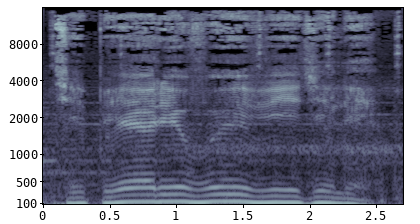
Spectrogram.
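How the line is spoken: Hoarse mutter. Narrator (Russian): хрипло пробормотал он

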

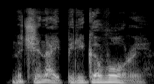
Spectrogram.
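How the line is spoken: Frightened whisper. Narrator (Russian): зашептал он, прячась за мою спину

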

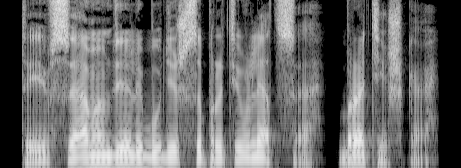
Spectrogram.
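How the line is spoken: Growled. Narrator (Russian): Он рыкнул

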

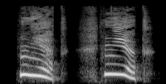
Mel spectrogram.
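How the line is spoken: Frantic girl's scream. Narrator (Russian): неистово закричала девушка

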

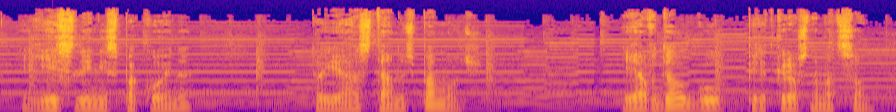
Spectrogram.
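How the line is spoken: Whispered in Italian. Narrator (Russian): Он прошептал по-итальянски

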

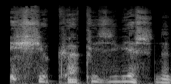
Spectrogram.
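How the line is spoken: Trembling small voice. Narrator (Russian): дрожащим голоском подтвердил крот

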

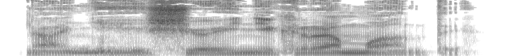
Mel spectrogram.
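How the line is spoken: Grumbling. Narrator (Russian): проворчал восставший

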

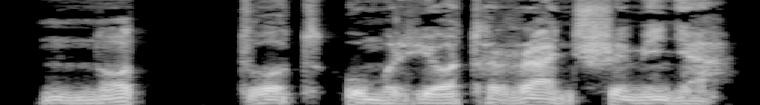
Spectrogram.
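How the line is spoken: Barely audible, malicious. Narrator (Russian): злобное пламя сверкнуло в глазах короля, и он проговорил еле слышно

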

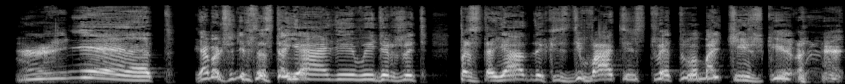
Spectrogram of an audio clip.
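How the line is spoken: Enraged roar. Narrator (Russian): Взревел Омар Юсуф

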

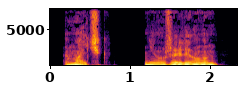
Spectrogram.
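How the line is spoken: Breathed out. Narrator (Russian): выдохнул я

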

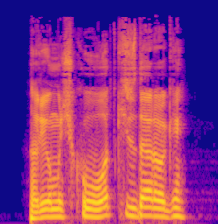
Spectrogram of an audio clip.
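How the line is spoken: Hesitant offer. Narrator (Russian): неуверенно предложил Яга

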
